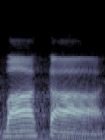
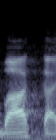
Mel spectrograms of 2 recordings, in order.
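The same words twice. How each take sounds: First: The vowel is said long. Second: The vowel is said short. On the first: It means breadfruit. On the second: It means basket.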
